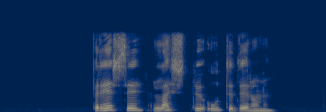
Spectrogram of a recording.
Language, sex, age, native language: Icelandic, female, 50-59, Icelandic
